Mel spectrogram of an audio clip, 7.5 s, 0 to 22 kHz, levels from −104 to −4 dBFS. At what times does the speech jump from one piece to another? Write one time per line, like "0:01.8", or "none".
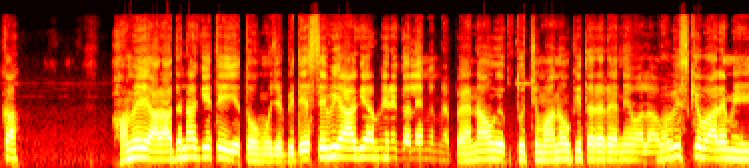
0:06.5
